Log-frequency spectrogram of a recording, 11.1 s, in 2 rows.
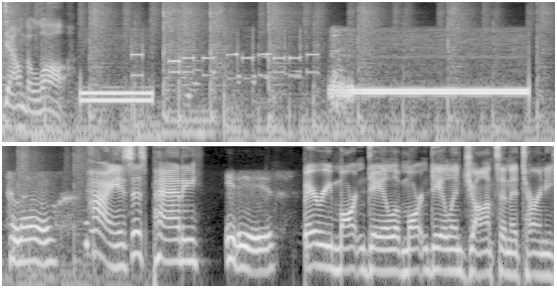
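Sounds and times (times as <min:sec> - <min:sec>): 
speech: 0:00.0 - 0:02.0, 0:03.2 - 0:04.0, 0:05.6 - 0:11.0
telephone ringback tone: 0:00.8 - 0:05.3
telephone keypad beeps: 0:01.2 - 0:03.2
telephone dial tone: 0:03.0 - 0:05.3.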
